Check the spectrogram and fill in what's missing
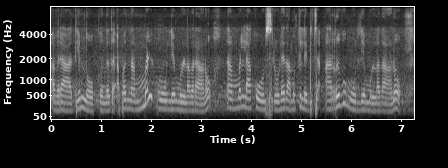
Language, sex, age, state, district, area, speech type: Malayalam, female, 30-45, Kerala, Alappuzha, urban, spontaneous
